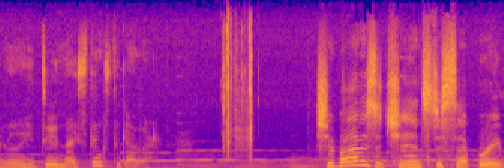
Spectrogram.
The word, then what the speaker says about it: Shabbat: have changed a little my grandmother called it Shabbos whereas today we use the Sephardic pronunciation Shabbat but it has always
